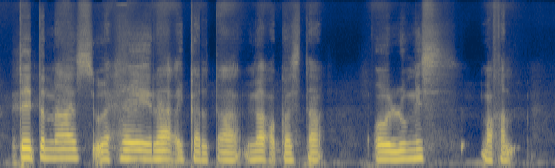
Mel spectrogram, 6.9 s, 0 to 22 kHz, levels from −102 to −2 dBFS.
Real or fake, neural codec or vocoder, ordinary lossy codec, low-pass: fake; codec, 44.1 kHz, 2.6 kbps, DAC; none; none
